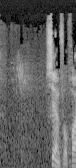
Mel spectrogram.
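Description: A man speaks with surprise.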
